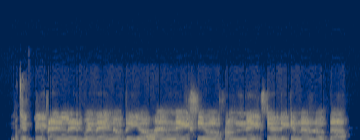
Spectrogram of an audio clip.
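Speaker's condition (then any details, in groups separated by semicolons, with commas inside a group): Friedreich's ataxia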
